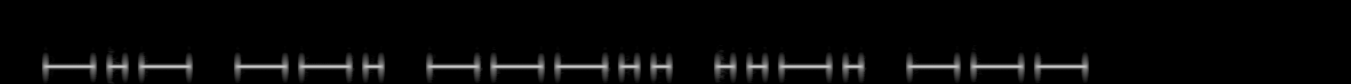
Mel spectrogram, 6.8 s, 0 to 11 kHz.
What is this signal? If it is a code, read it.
Morse code, heard as a keyed tone, about 16 wpm, 700 Hz. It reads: KG8FO
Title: USA Call Signs - 4x Character Spacing - 15wpm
